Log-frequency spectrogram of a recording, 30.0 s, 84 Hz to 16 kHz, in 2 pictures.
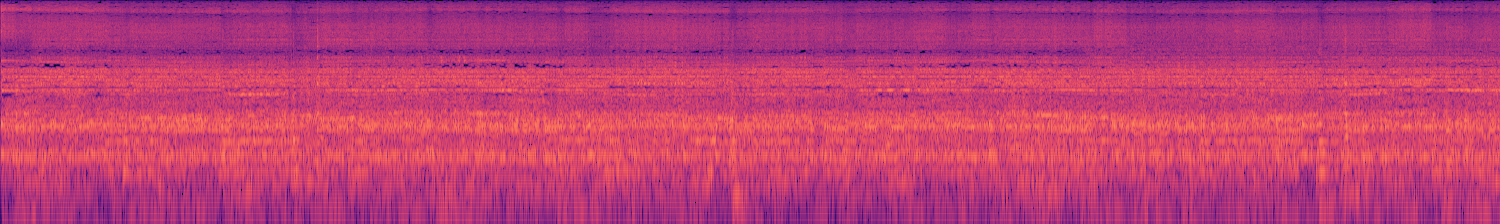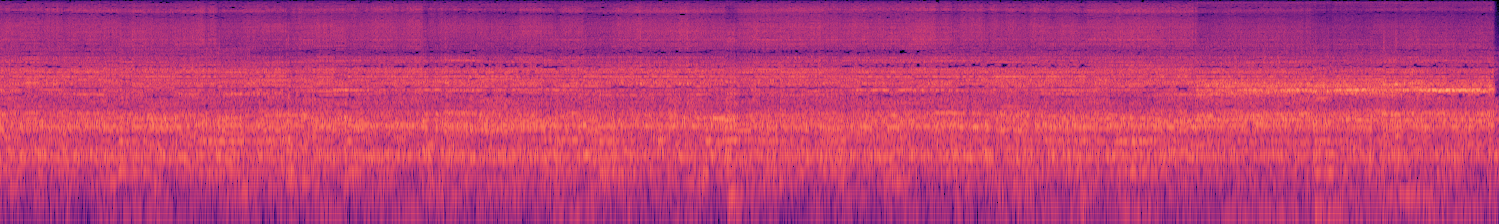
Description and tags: Digital Texture 02
Creepy sci-fi sound, perfect for a sci-f horror scene that needs a disconcerting sound effect to help sustain the shivers in the spine of the audience. hehe.
Josh Goulding, Experimental sound effects from melbourne australia.
creepy, electric, electronic, horror, sci-fi, soundbed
